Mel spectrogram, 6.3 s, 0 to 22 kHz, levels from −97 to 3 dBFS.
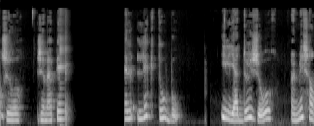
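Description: At 1.19 s the audio stops advancing and the last sound is drawn out as a short, fading buzz or hiss, then drops to silence for about 1.01 s. At 2.51 s it resumes exactly where it left off, with nothing skipped, so everything after sits roughly 1.29 s later than before. This is a call audio freeze, likely from packets held up in transit until the jitter buffer ran dry.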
